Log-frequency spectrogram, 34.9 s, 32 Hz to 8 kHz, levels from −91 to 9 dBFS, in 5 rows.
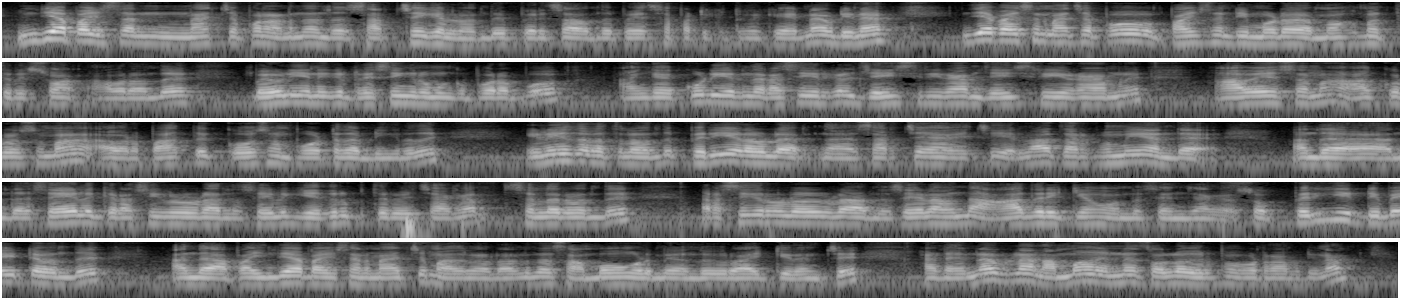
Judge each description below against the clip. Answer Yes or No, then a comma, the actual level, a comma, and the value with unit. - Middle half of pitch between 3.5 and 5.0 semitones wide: No, average, 2.9 semitones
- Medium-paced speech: No, fast, 155 wpm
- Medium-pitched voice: No, low, 130 Hz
